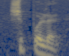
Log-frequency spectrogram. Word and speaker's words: 십볼렛: 십볼렛. 십이라는 첫째 단어가 히브리어로 신신 타오 맨 마지막에 나오는데 부드러운 의미예요. 그래서 그 SH 발음이 나는 거예요.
